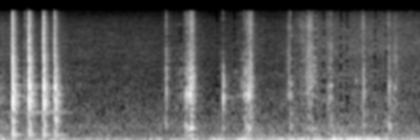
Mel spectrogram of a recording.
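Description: A metal spoon scraping and tapping against a tin of fish in sauce, scraping the leftovers out. A quick run of sharp clicks at the start, then a few scattered scrapes.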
